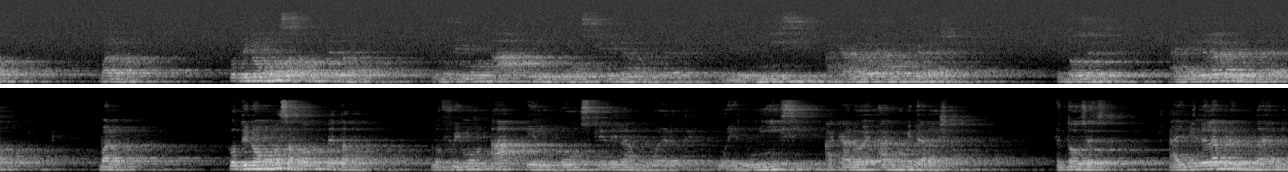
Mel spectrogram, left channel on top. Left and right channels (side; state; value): left; noise; hiss, 11 dB below the sound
